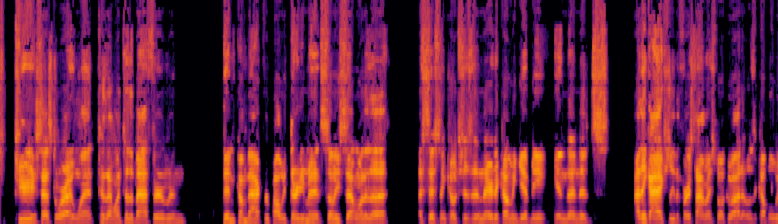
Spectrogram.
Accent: Iowa City, Iowa, United States; growing up in Iowa City

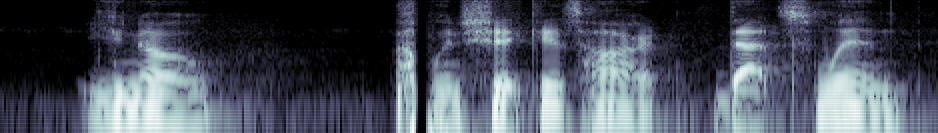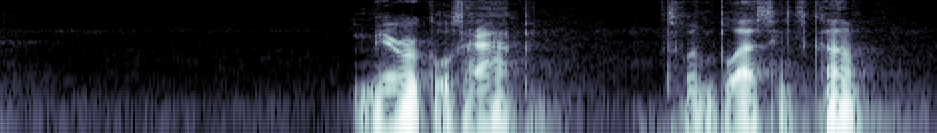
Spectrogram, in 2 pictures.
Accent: Japan; also born or lived in Mississippi, United States / Florida, United States; I grew up in Japan, influenced by Buddhist beliefs. And then in Mississippi, you know, straight Baptist church.

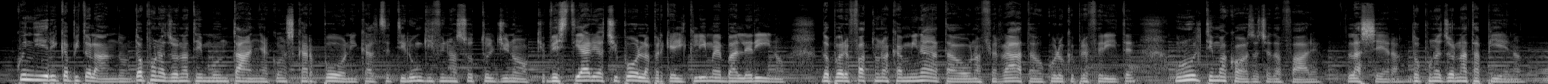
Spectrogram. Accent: Emilia-Romagna, Italy; sono romagnolo

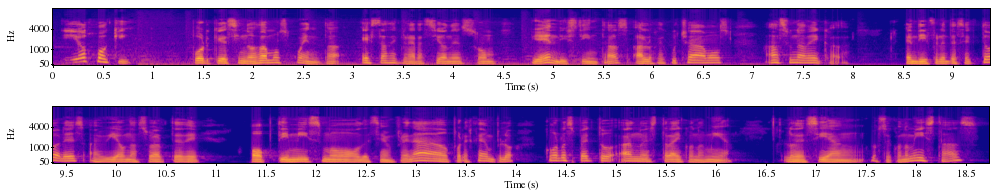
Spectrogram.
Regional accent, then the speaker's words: Peru; nuestro país

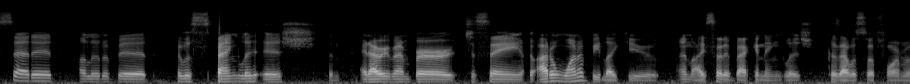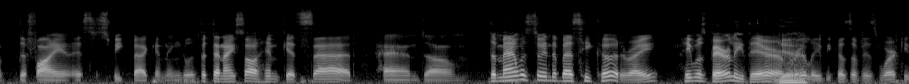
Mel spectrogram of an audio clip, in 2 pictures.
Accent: New York City, New York, United States; I grew up in Harlem

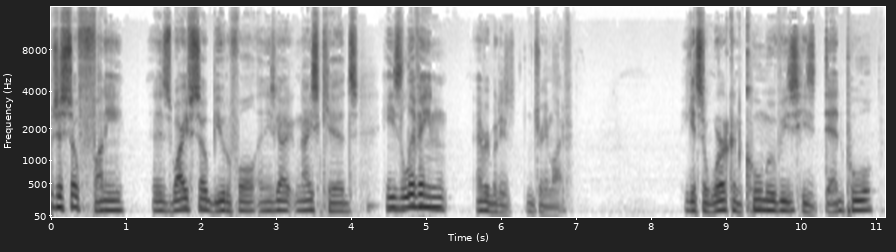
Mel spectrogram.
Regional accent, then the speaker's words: Los Angeles, California, United States; I grew up in Los Angeles, so I grew up watching car chases

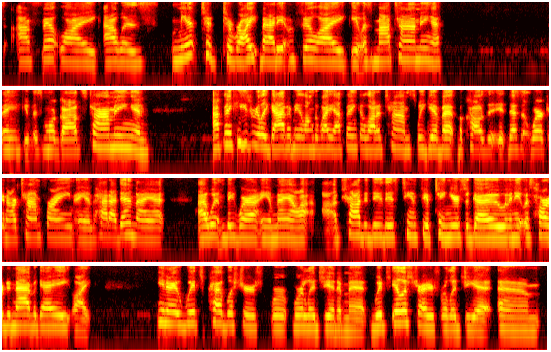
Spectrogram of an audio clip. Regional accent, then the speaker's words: Madison, West Virginia, United States; also born or lived in Charleston, West Virginia / Alice Lloyd College, Kentucky; Well, I am from Madison in Boone County. And I was born in Charleston, West Virginia. And but I've lived in Boone County up until I was 18

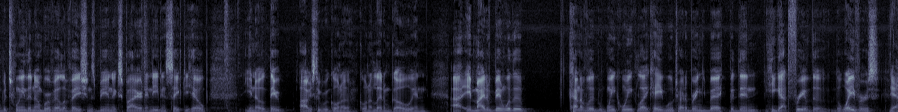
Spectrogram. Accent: Savannah, Georgia, United States; also born or lived in Athens, Georgia / Atlanta, Georgia; I, was born and raised in Savannah, Georgia

